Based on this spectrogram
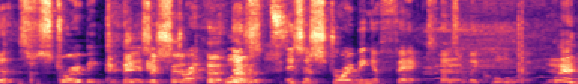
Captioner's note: laughing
